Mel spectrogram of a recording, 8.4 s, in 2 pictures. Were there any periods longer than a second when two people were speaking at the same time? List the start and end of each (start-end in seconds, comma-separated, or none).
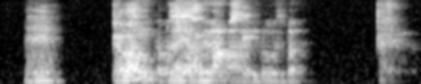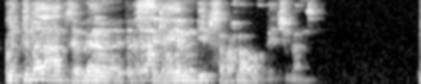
1.2-2.5, 4.9-6.1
